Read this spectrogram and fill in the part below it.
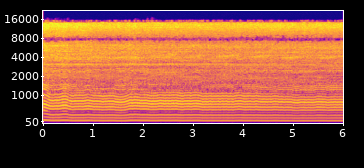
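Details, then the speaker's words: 1978 Homelite XL12 chainsaw that had sat for years, cutting firewood with a strong, steady two-stroke howl that holds its pitch under load; clean, even cutting with no bogging. "So, we're going to fire up the saw here and we're going to make it cut. See how it does."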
